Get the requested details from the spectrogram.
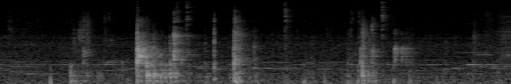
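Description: Dice rolled for an initiative roll clatter across a hard tabletop in a quick scatter of sharp clicks and knocks, with a louder tumble partway through before the rattling settles into a few lighter taps.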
